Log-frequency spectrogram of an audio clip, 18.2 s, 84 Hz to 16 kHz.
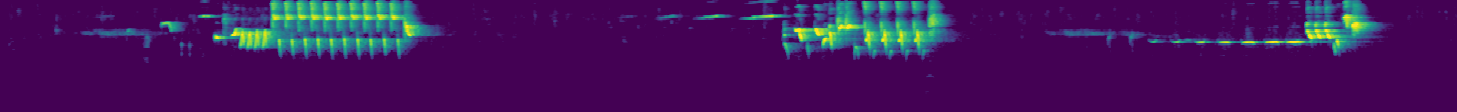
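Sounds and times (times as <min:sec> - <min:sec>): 
common nightingale singing: 0:00.0 - 0:05.6, 0:07.7 - 0:12.0, 0:12.9 - 0:17.3.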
